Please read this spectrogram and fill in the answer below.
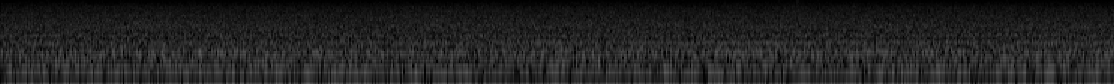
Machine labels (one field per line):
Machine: fan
